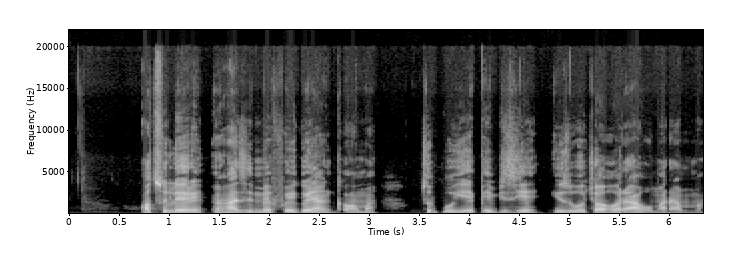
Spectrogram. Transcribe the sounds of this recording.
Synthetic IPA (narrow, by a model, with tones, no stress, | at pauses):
ɔ˦tʊ˨le˨ɾe˨n̩˦ɦa˨zɪ˦m̩˦me˦fu˨e˦ɡo˦ja˦ŋ̩˨kʰa˨ɔ˨ma˦ | tʊ˦pʊ˦˨je˨k͡pe˦bi˨zi˦e˦i˦zu˨o˦t͡ʃɔ˦ɦʊ˦ɾa˦a˦ɦʊ˦ma˨ɾa˨m̩˦ma˦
